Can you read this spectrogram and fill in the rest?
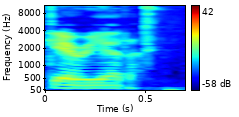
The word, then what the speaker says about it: Arrieta: The Cubs apparently offered Jake Arrieta. Arrieta? Is that how I say his name? – Jake Arrieta.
